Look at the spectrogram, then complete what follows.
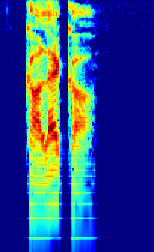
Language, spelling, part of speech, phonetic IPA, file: Polish, kaleka, noun, [kaˈlɛka], Pl-kaleka.ogg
